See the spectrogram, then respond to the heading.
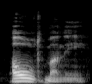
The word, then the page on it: old money: British English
